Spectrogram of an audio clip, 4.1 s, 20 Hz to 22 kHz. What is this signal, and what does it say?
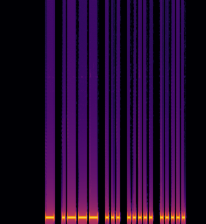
Morse code, heard as a keyed tone, about 22 wpm, 700 Hz. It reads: TJS55
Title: Five Challenging Letter-Number Combinations 22wpm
